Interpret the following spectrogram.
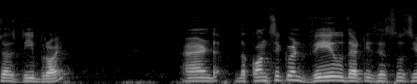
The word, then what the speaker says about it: de Broglie: It is spelled as Dbr but it's pronounced as Droy and the consequent wave that is associated is called Droy waves.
